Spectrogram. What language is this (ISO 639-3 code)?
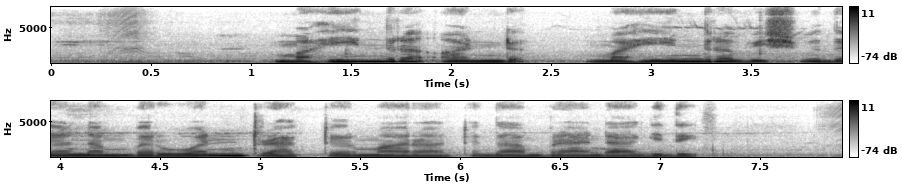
kan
